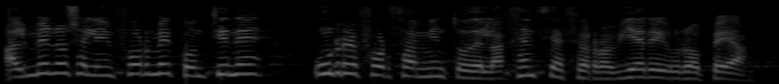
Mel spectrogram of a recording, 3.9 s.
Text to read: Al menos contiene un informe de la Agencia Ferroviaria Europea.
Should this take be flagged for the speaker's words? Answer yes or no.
yes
